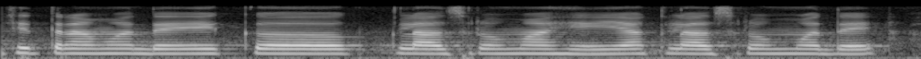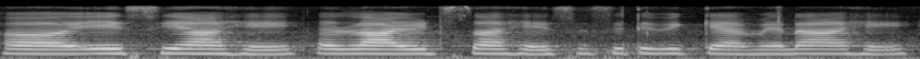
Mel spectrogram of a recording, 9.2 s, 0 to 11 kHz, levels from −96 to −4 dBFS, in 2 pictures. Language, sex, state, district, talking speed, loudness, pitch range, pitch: Marathi, female, Maharashtra, Solapur, 100 wpm, -28 LUFS, 215-225 Hz, 220 Hz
